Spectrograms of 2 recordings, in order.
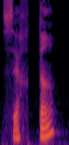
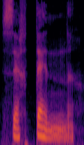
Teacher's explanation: you've got this A-I-N together, and then they will produce this un sound. Okay, so it's nasal in your nose, un. Okay, if you add this at the end, then it will change the thing, and then you will pronounce it n.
